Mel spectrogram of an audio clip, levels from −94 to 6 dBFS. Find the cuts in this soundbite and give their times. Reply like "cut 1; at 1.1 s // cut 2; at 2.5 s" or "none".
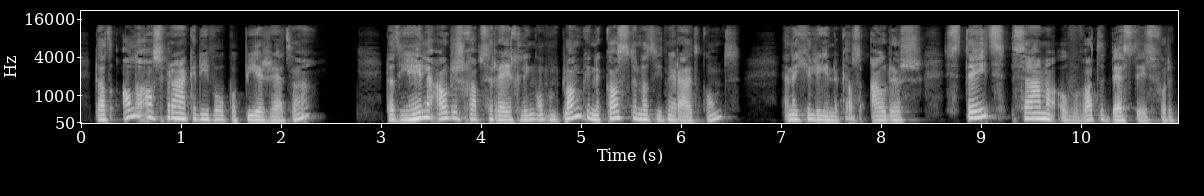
cut 1; at 5.5 s // cut 2; at 5.8 s // cut 3; at 7.6 s // cut 4; at 9.7 s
